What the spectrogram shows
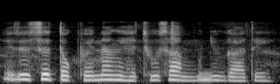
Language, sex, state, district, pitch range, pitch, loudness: Wancho, female, Arunachal Pradesh, Longding, 180-220 Hz, 200 Hz, -17 LUFS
